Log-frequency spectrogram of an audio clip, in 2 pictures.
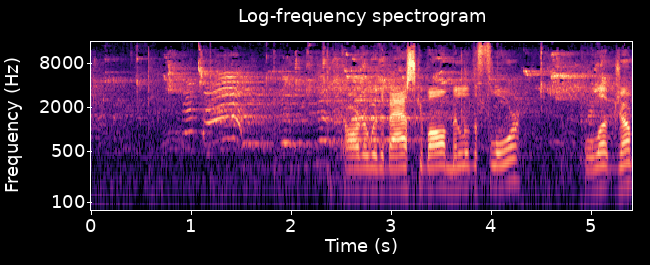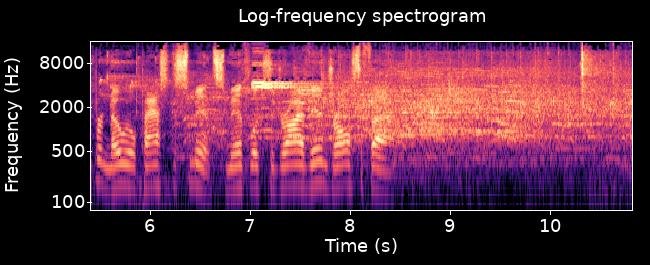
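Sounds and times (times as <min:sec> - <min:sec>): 
speech: 0:02.5 - 0:08.7
large indoor basketball arena crowd cheering: 0:06.6 - 0:10.8.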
